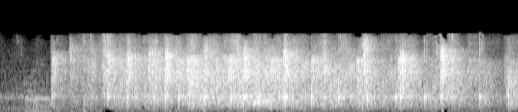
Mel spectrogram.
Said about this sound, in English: We could just give another round of applause for our panelists.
